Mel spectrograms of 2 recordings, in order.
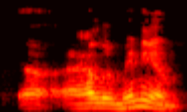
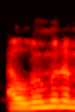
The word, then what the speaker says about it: aluminium: that down it's like is that the same amount of syllables aluminum and aluminium there's a difference i can't even tell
